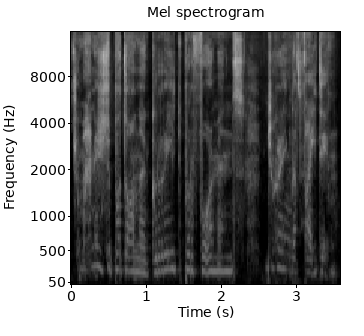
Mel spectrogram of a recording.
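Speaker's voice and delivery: fast hushed whisper; conspiratorial whisper. Acted. Ava whispers a secret plan to Corgi.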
